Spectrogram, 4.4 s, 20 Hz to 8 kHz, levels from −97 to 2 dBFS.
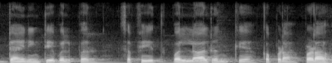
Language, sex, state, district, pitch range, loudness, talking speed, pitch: Hindi, male, Uttar Pradesh, Lucknow, 125-135 Hz, -21 LUFS, 150 wpm, 130 Hz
